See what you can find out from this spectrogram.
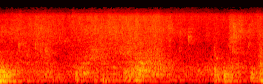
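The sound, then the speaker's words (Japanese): Running warm tap water while someone washes their hands: a steady, even splashing hiss that continues throughout without talking. “ちょっと一回手を洗います。よいしょ。あ、もう温かい、もう温かいわ。”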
